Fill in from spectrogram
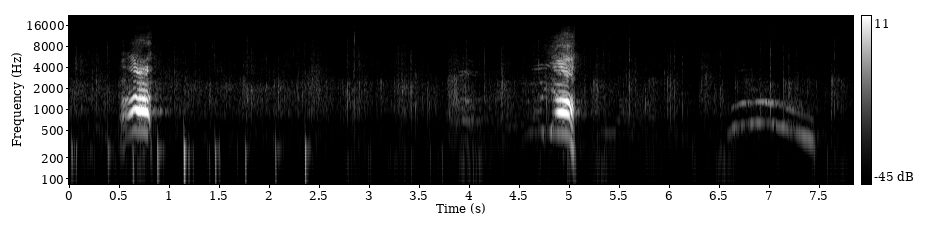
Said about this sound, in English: In Jesus' name we pray. Could we just clap our hands together and agree in this prayer?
